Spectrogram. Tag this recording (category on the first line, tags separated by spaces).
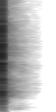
Sound effects > Human sounds and actions
interface activation toggle button click off switch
